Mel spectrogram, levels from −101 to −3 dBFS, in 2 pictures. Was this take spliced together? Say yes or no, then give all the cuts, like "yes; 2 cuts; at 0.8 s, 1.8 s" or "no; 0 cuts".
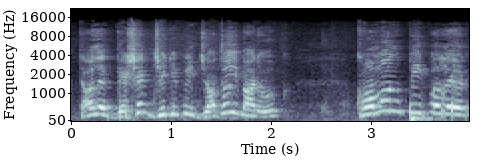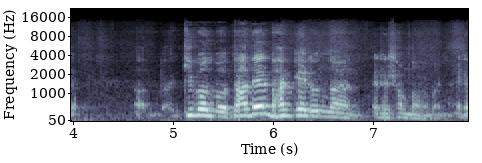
no; 0 cuts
